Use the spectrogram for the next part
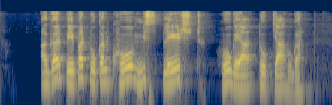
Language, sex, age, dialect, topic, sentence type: Hindi, male, 25-30, Hindustani Malvi Khadi Boli, banking, question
